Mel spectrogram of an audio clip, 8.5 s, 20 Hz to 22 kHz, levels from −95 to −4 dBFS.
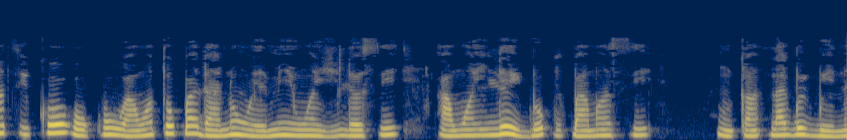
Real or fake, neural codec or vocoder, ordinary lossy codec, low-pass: real; none; MP3, 32 kbps; 7.2 kHz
